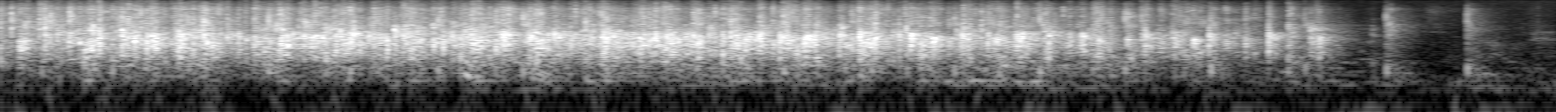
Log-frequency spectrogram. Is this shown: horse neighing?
no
